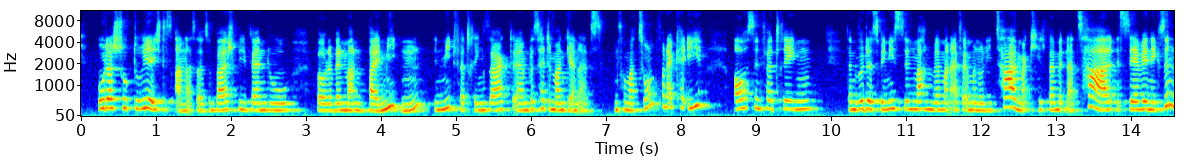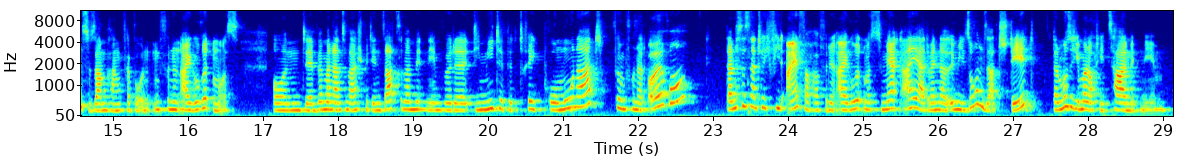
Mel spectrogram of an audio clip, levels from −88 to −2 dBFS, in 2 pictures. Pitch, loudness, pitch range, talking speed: 230 Hz, -25 LUFS, 215-255 Hz, 210 wpm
